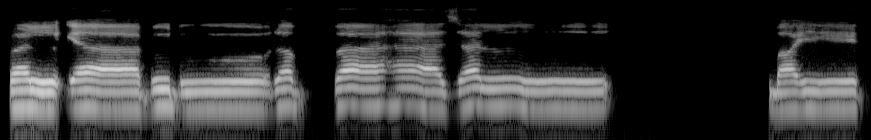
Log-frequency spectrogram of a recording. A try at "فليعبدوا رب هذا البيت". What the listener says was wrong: জাল এমন বলবেন না, হা জাল স্পিড বলবেন, ঠিক আছে? হা টান দেবেন, জাল বাইত।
